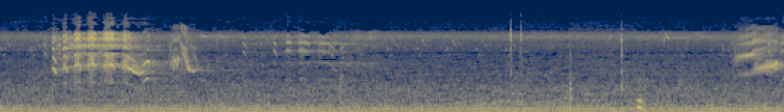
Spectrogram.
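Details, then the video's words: A red-wattled lapwing gives its typical shrill "did you do it?" call, a short burst of piercing notes ending in a falling note; a fainter reply from a bird on the other side follows, over low hum and insect buzz. "Red-wattled Lapwing's typical call 'Did you do it?'"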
